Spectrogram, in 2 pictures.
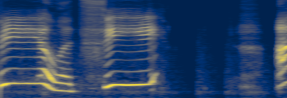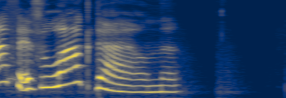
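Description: A young woman speaks with animation, close to a microphone, in a high, sing-song voice.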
